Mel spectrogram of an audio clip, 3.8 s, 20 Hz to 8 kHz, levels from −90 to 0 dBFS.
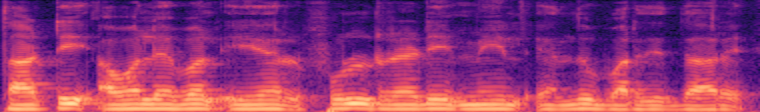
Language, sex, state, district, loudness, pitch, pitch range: Kannada, male, Karnataka, Koppal, -14 LUFS, 115 Hz, 105-120 Hz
